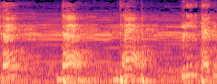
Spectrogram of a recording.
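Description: Tabla solo: sharp drum strokes with the bass drum's pitch bending up and down after each stroke, about two strokes a second, over a steady held harmonium melody.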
